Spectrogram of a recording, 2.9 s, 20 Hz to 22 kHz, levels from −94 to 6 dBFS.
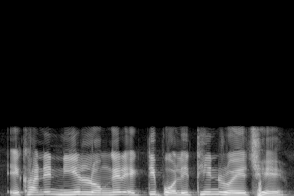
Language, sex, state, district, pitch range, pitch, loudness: Bengali, female, West Bengal, Alipurduar, 215-260 Hz, 240 Hz, -12 LUFS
